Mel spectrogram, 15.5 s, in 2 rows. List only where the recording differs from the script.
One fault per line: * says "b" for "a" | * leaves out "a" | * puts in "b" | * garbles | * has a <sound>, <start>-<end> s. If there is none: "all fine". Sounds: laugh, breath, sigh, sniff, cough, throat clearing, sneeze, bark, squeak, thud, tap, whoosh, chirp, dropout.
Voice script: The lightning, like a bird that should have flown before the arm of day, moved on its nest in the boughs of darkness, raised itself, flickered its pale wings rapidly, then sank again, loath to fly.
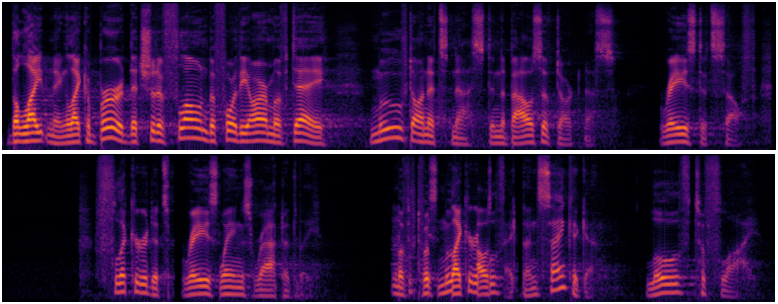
* says "raised" for "pale"
* garbles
